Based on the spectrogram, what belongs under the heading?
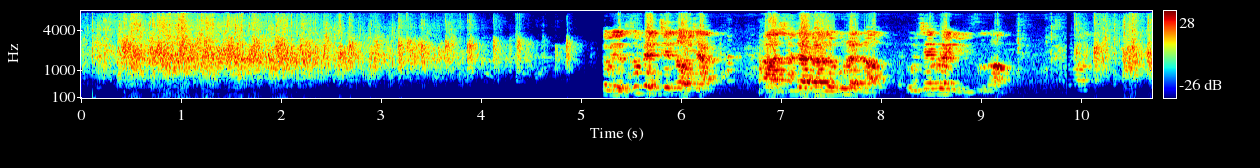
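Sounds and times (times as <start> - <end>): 
audience applause welcoming a speaker: 0.0 - 5.1, 9.6 - 10.7
speech: 5.2 - 9.4.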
